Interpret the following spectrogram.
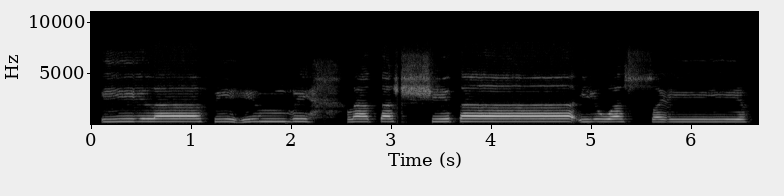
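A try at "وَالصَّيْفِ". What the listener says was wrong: Was-sayf, jangan was-sayf. Nah, nggak boleh kasar ya. Lembut ya, pelan. Sayf. Gitu.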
